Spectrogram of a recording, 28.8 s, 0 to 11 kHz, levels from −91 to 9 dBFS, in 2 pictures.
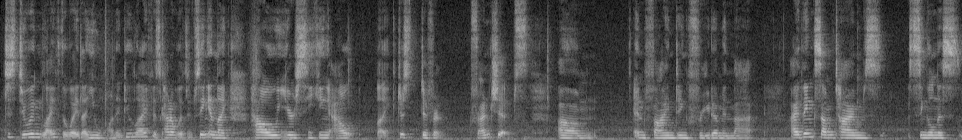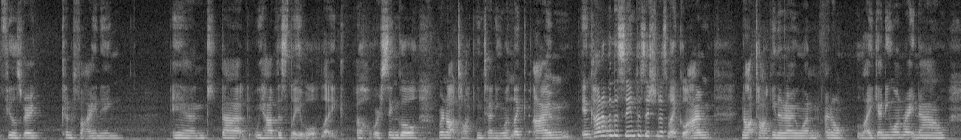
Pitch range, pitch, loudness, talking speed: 195-215 Hz, 200 Hz, -22 LUFS, 160 wpm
